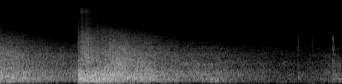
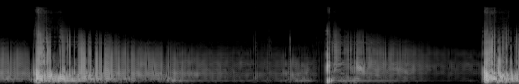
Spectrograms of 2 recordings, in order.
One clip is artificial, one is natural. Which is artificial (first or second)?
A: second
